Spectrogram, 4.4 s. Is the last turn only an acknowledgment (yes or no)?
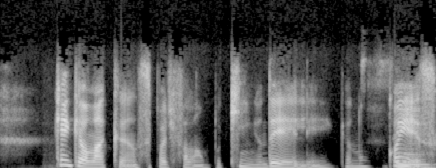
no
